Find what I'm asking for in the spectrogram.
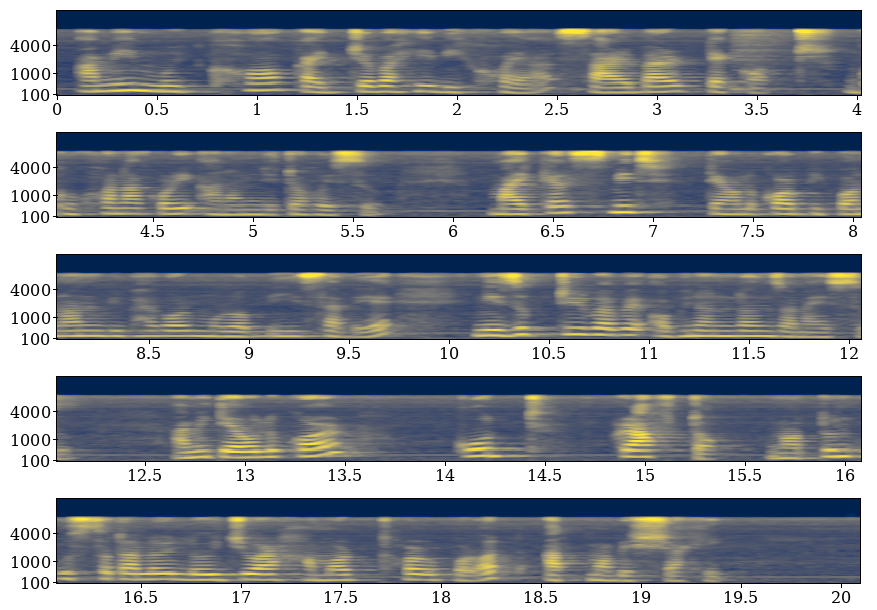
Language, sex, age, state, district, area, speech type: Assamese, female, 30-45, Assam, Majuli, urban, read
